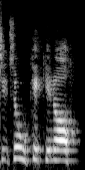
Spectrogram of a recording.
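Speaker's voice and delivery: normal talking voice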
